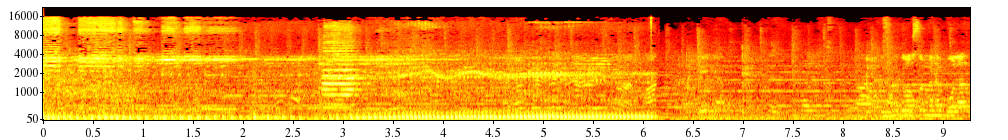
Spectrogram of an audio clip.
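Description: A motorcycle engine rumbles up close, revving louder and holding a deep throaty note before dropping back to idle, with talking over it.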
